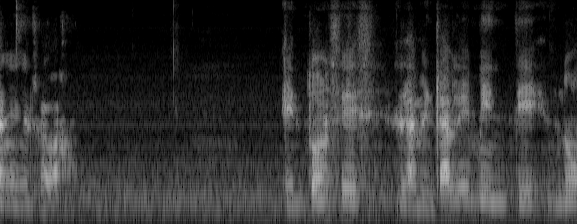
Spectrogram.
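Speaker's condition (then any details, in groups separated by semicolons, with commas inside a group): No condition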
